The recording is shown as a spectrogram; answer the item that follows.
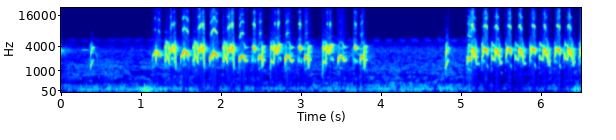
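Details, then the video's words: Sooty-headed bulbul chattering noisily in long, fast runs of bright, bubbly chirps, about three per second, pausing once before resuming; low background hum throughout. "Suara Burung Kutilang ribut"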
